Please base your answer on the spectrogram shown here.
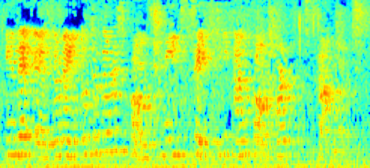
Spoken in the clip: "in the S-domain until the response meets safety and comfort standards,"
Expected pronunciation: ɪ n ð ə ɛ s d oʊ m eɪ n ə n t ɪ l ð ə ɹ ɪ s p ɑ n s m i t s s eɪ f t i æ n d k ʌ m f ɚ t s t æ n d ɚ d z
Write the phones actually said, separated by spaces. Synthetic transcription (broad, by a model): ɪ n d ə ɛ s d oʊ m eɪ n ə t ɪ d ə ɹ ɪ s p ɑ n s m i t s s eɪ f t i æ n d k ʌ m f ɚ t s t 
